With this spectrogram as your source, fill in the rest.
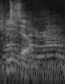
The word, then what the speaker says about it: Pizzo: Cat's name was Piso or Pizzo, pronounced Pizzo.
